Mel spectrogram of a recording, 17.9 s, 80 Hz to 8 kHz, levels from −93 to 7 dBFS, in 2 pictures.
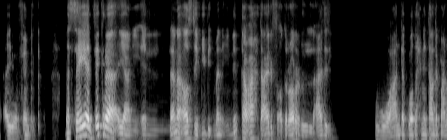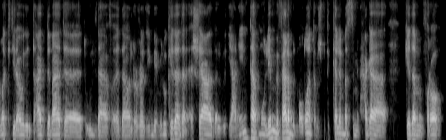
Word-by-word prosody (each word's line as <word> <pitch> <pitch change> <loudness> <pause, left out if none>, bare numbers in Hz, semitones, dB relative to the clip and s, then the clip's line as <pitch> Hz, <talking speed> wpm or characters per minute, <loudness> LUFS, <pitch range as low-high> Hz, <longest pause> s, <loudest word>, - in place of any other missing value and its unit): أيوه 95 -2 -2
فهمتك. 105 +1 -9 0.5
بس 120 +6 -3
هي 185 +4 +11
الفكرة، 195 +1 +8 0.2
يعني 105 -3 -1
اللي 100 -1 -7
أنا 135 -1 +2
قصدي 125 -3 +1
بيه 115 +5 -12
بإدمان 105 +2 -7
إيه؟ 95 +1 -19
إن 105 - -19
أنتَ - - -7
واحد - - +1
عارف - - -2
أضرار - - +1
العادة 95 +1 -5
دي، 95 +8 -20 0.8
وعندك 95 0 -4
واضح 105 - +1
إن 110 - -8
أنتَ 105 - -6
عندك 105 0 -2
معلومات 100 +4 -4
كتيرة 120 - -3
أوي، 105 0 -1
ده 100 - -3
أنتَ - - -11
قعدت 105 0 -3
بقى 105 0 +1
ت - - -13 0.4
تقول 100 - -11
ده 95 - -2
ده - - -5
ف 90 - -19
ده 95 0 -3
الرياضيين 95 0 -8
بيعملوا 100 +2 -9
كده، 115 +1 0
ده - - -2
الأشعّة 110 -3 0
ده 90 -3 -7
يعني 110 - -7
أنتَ 135 +1 0
مُلِم 125 +5 -1
فعلًا 135 +2 +5
بالموضوع، 95 -7 -2
أنتَ - - -6
مش - - -12
بتتكلم 120 -2 -5
بس 115 -2 -7
من 100 - -12
حاجة 105 -5 0 0.4
كده - - +1
من - - -8
فراغ. - - +1
105 Hz, 190 wpm, -24 LUFS, 95-115 Hz, 0.8 s, هي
